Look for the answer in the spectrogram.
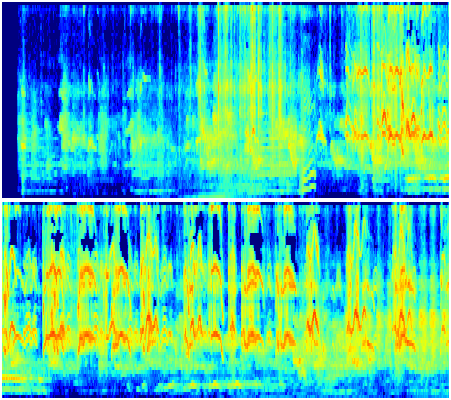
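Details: Myna feeding its chick a spider: soft scattered notes at first, then from mid-clip a dense run of high, shrill, squeaky chirps, about two each second, with a lower whistled note now and then.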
